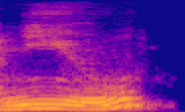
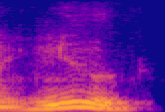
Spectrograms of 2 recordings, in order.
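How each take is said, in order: First: "new" as nee-oo, rising; "new" with a y-glide. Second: "new" as noo, falling; "new" without y-glide. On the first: Teacher offering the first of two options, "new" as rising nyoo. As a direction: say "new" as NYOO, lifting at the end. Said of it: "Si quiero digo new". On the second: Teacher offering the second option, "new" as falling noo. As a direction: say "new" as NOO, straight into the vowel. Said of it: "o si digo new". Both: Shown as a demonstration.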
